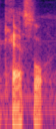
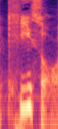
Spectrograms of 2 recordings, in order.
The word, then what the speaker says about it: Kiesel: lady her name is Laura castle Laura Kiesel I'm sorry I should actually pronounce her name correctly in on help a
